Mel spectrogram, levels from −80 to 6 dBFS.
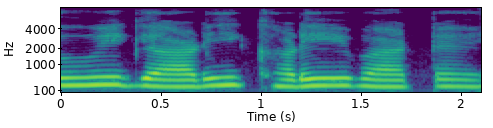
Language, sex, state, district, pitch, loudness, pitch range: Bhojpuri, female, Uttar Pradesh, Gorakhpur, 205 Hz, -13 LUFS, 190-220 Hz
